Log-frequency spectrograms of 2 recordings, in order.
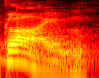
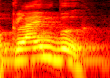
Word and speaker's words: climb: यहाँ पर इस बी को नहीं पढ़ा जाएगा, ये साइलेंट होगा क्योंकि ऐसा ही रूल है। तो एंड में भी है और एम के बाद है, इसलिए इसको हम बोलेंगे क्लाइम। इसको क्लाइंब नहीं पढ़ना चाहिए।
